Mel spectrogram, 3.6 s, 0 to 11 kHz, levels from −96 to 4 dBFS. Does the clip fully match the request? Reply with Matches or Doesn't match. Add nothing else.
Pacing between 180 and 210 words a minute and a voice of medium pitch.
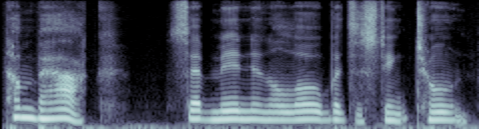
Doesn't match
